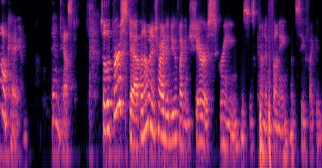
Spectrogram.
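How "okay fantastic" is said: sarcastic. Retold or imitated. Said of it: "I'm like".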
